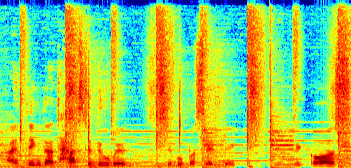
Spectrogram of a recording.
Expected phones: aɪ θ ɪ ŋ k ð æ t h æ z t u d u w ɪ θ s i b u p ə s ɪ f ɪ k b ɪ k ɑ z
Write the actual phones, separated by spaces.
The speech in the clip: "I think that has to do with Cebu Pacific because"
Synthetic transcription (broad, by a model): aɪ t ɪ ŋ k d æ t h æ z t u d u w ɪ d s i b u p ə s ɪ f ɪ k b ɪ k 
